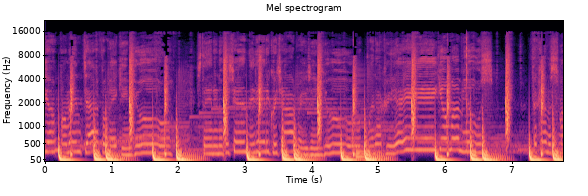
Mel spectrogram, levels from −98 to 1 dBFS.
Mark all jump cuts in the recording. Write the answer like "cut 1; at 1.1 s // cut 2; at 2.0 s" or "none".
none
